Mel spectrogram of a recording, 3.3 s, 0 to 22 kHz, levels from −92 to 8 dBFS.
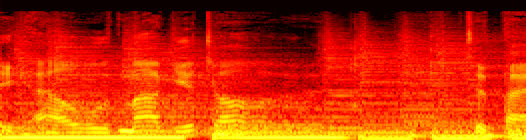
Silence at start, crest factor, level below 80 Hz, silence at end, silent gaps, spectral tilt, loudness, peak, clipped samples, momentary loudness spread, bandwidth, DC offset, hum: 0 s; 12 dB; -20 dBFS; 0 s; none; -7 dB/octave; -15 LUFS; -2 dBFS; under 0.1%; 6 LU; 9.4 kHz; under 0.1%; none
